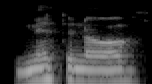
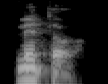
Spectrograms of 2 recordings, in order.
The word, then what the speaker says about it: menthol: So if I'm saying it right, methanol cigarettes, let me just, I hate my shit wrong. Menthol. I know I was saying it wrong.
